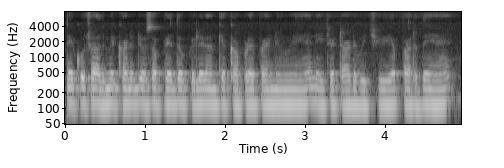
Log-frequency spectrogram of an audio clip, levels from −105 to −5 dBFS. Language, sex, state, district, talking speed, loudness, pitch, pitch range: Hindi, male, Chhattisgarh, Korba, 215 wpm, -38 LUFS, 120 Hz, 115-120 Hz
